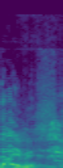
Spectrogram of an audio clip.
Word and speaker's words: Davies: Doesn't really rhyme with anything apart from Mavis. Unless you know someone called Mavis. Yes. It's Alan Davies.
